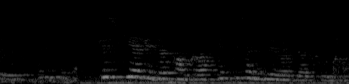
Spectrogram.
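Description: A woman speaks calmly to a group in a room.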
